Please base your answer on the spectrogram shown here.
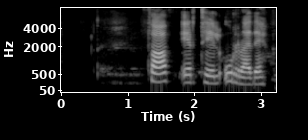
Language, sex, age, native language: Icelandic, female, 9, Icelandic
